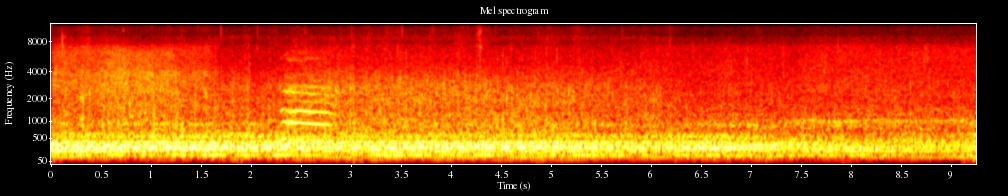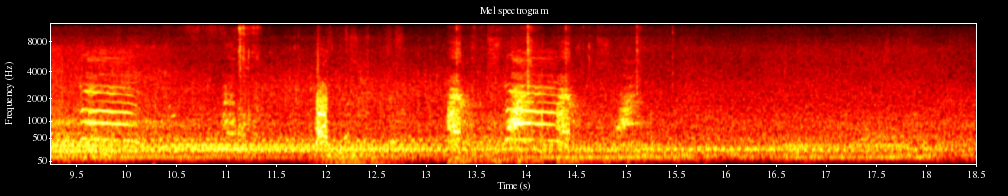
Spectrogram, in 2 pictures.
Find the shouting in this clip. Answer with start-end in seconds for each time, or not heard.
2.2-2.9, 9.4-10.3, 13.7-14.5.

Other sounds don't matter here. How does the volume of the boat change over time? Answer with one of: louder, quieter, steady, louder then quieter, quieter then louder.
quieter.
